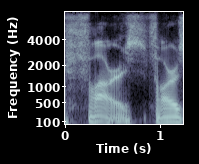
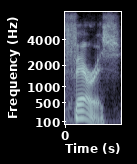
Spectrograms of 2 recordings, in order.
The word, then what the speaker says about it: Ferris: Gary Ferris, or Fars or Ferris, I think it's Ferris. $112.12 in Spring Valley, California. It's pronounced Ferris.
